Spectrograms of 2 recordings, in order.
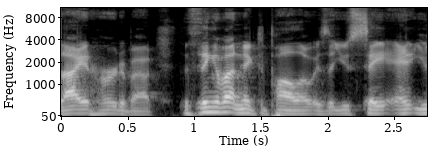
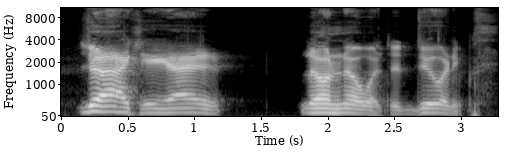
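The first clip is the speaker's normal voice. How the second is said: put-on drunk man voice, higher and louder; 3 semitones higher, 5 dB louder than usual. Retelling a taped late-night call to Jackie, imitating drunk LBJ.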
